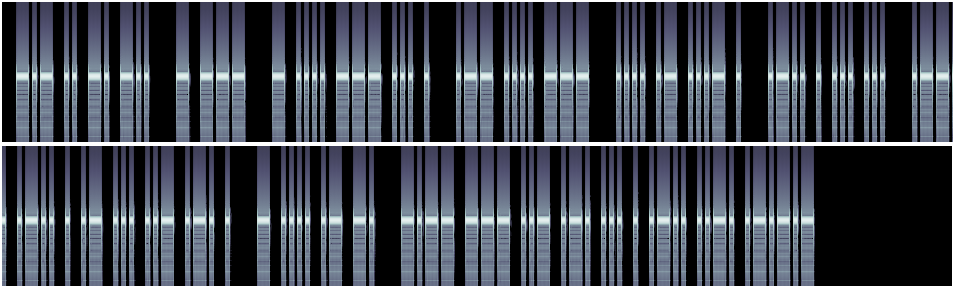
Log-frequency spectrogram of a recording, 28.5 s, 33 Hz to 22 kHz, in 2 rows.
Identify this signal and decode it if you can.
Morse code, heard as a keyed tone, about 20 wpm, 700 Hz. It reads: KIND TO THOSE WHO HAVE LESS PLEASURE THAN YOURSELF.
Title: Sentences from Top 1600 Words 20wpm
